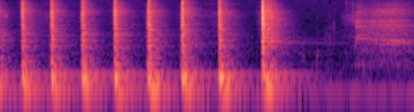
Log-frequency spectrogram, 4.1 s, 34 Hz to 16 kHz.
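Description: Acoustic guitar (a Baton Rouge AR81C/ACE) strummed in a steady rhythm of about four strokes a second. The chords ring between strokes, the strumming slows a little and stops about three seconds in.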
